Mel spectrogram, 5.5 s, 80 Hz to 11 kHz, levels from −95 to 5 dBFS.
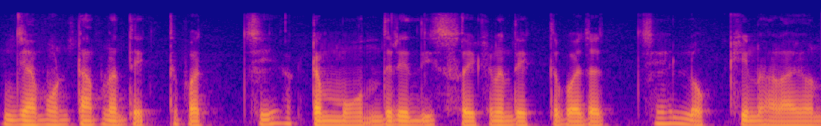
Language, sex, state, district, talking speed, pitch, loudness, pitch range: Bengali, male, West Bengal, Paschim Medinipur, 140 wpm, 110 Hz, -22 LUFS, 105-120 Hz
